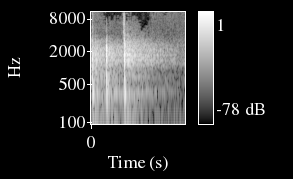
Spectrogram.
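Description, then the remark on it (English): Three quick knocks on a door, the last one sharpest, each leaving a short ringing tail. No voices, and the sound is moderately quiet. “So they had partaken of their bread and they were getting ready to drink their Coke when the door was rapped on.”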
